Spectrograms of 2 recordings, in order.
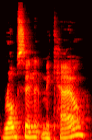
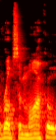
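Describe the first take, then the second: First: The name is pronounced the Portuguese way. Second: The name is pronounced the English way.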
